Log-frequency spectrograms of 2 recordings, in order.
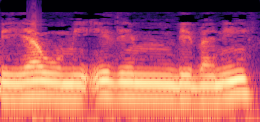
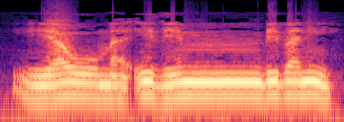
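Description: First: يومئذ said with i after the meem, yawmi-idhin; short i on the meem of يومئذ; standard kasra reading. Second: يومئذ said with a after the meem, yawma-idhin; Warsh fatha reading. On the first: Teacher quotes the verse before correcting to Warsh, kasra on meem. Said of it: "قرأ ورش بفتح الميم". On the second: Teacher demonstrates Warsh's reading, fatha on meem. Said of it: "قرأ ورش بفتح الميم هكذا". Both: Shown as a demonstration.

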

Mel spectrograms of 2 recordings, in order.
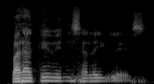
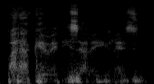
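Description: First: Said in the usual way. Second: Whispered, breathy-free hiss of doubt into the ear; ¿Para qué venís a la iglesia? whispered low and sly; enemy's whisper. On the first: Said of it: "nos susurra". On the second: Retold or imitated. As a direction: whisper it like a tempter at your ear. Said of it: "nos susurra a veces en el oído".

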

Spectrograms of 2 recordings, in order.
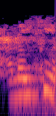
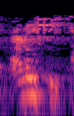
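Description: First: Said in the usual way. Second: "عليشي" with a sh sound for the k; Kashkasha dialect. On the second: Shown as a demonstration. Teacher showing students Kashkasha, "عليشي" with shi for ki. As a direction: say "عليشي", the feminine k turned into "shi". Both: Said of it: "لغة الكشكشة".

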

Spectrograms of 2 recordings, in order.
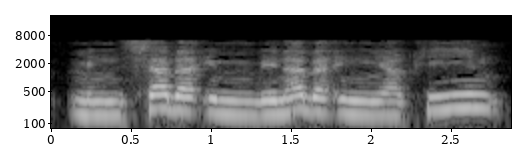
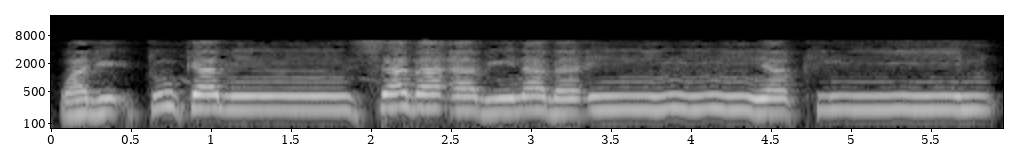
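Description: First: Said in the usual way. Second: "سبأ" as saba-a, no n, chanted; fatha without tanween. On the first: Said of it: "قرأ بفتح الهمزة". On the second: Shown as a demonstration. Teacher demonstrating al-Duri, "سبأ" chanted as saba-a. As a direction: chant slowly, ending "سبأ" on a short open a. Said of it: "قرأ بفتح الهمزة دون تنوين".

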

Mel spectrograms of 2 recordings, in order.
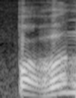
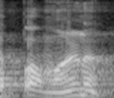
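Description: First: ਭਵਨ with a plain dental n at the end; wrong final n. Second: ਭਵਨ ending in retroflex ṇ, as ਭਵਣ; retroflex final ṇ. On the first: Teacher shows the congregation the misreading, ਭਵਨ with plain n. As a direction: say ਭਵਨ ending in plain n, not retroflex ṇ. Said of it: "ਭਵਨ ਨਹੀਂ ਪੜ੍ਹਨਾ". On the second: Teacher shows the congregation the correct reading, ਭਵਨ with retroflex ṇ. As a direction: curl the tongue back on the last sound of ਭਵਨ. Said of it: "ਨਾਣੇ ਨਾਲ ਪੜ੍ਹਨਾ". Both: Shown as a demonstration.

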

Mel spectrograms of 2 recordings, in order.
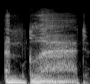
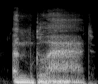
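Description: First: Fuller breath, low and breathy. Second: Said in the usual way. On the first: Shown as a demonstration. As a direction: push more air through it. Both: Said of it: "气息再足一点".

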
